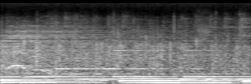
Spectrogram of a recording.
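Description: A church audience applauds for God, a dense, steady patter of many hands clapping together, mixed with sustained organ or keyboard chords that shift pitch underneath. No one speaks over it.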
